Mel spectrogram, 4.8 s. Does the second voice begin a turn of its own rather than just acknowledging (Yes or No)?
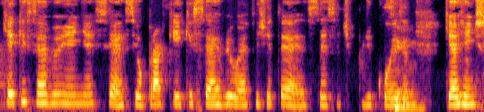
No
